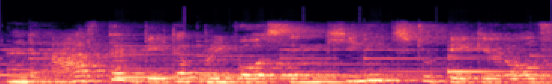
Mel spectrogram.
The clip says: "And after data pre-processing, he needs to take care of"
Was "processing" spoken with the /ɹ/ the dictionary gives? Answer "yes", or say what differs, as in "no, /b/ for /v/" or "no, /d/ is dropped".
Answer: no, /ɹ/ is dropped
